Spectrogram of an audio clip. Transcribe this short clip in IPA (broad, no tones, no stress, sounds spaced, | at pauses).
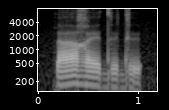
ɾ a ʁ ɛ d̪ ɘ d ɘ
